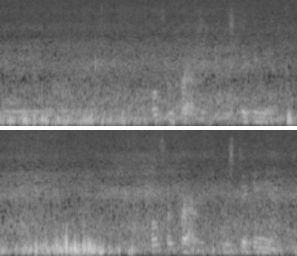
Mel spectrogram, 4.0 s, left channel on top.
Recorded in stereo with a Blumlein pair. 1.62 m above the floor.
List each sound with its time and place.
2.0 s a man speaking: 25° right, 6 m; by 3.9 s 5° right, 5 m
